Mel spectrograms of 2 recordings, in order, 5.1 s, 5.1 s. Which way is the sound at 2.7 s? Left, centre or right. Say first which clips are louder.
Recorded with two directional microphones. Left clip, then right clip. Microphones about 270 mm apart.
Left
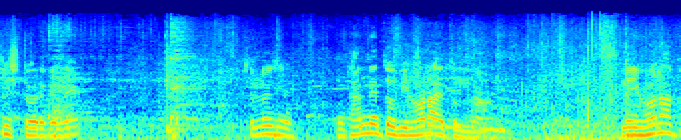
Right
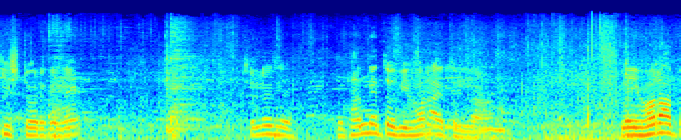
Left 1 dB; centre.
